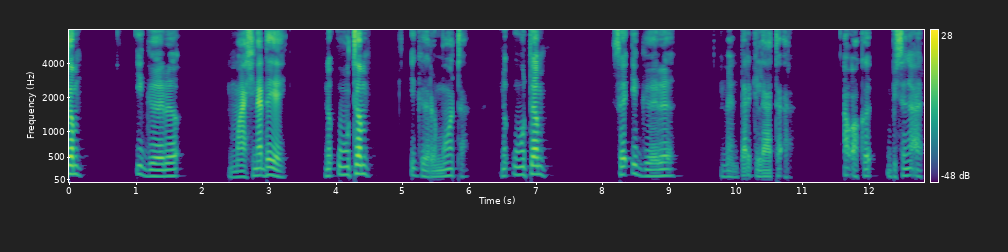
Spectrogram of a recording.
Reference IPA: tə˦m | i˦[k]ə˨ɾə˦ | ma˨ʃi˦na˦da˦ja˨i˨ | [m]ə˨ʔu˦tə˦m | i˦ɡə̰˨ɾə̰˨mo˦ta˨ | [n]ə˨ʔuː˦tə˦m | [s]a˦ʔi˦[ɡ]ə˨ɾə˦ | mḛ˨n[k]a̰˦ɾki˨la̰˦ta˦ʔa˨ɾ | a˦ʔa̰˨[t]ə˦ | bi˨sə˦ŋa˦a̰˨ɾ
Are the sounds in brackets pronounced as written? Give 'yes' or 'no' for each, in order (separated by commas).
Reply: no, no, yes, yes, yes, no, no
